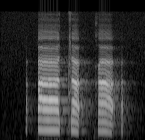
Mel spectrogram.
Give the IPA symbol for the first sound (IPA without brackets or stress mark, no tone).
ʔ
